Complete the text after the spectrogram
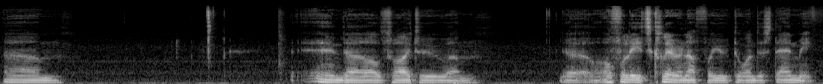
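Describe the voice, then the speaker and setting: Male stream host, slightly croaky, slow and halting, with many fillers, recorded at a home studio mic. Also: sits low, flat delivery, darkish tone. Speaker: home studio streamer answering viewer questions. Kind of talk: casual live stream chat.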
